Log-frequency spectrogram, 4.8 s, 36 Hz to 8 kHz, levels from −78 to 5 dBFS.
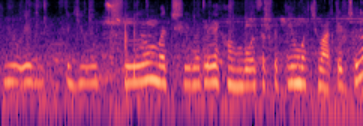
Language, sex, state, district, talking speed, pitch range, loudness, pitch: Garhwali, female, Uttarakhand, Tehri Garhwal, 175 wpm, 220-240 Hz, -16 LUFS, 230 Hz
